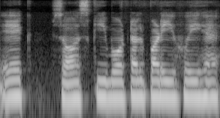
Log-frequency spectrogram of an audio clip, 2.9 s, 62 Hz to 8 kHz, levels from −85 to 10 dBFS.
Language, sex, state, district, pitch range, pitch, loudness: Hindi, male, Himachal Pradesh, Shimla, 140-145 Hz, 140 Hz, -14 LUFS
